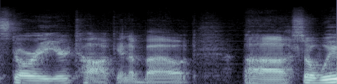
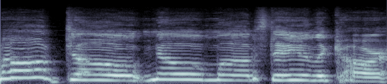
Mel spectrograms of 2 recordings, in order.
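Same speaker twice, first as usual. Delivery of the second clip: very high, loud, panicked pleading scream; 5 dB louder than usual. Retelling being woken by girls in the back seat: imitating girls screaming. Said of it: "the two girls in the back seat screaming".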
